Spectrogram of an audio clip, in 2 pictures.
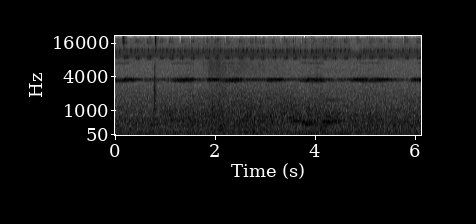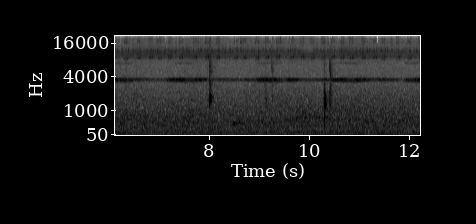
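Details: Crimean crickets chirring through a southern night with a gentle breeze: an unbroken high trill with rhythmic beats, a couple of sharp clicks near the end, and a steady low hum in the background.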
